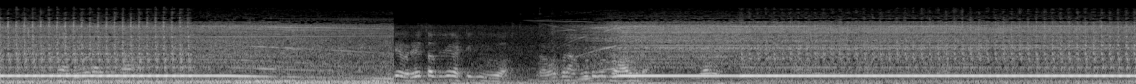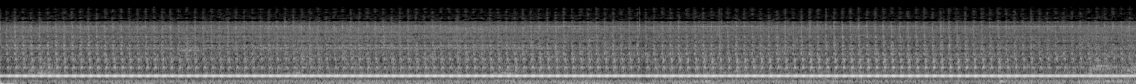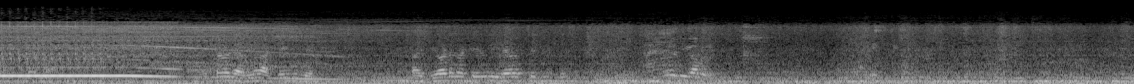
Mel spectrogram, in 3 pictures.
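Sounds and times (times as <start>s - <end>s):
cutter pulsing on metal: 0.0s - 4.0s, 5.3s - 28.2s
machine spindle high-pitched whine: 0.0s - 4.0s, 5.1s - 30.4s.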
